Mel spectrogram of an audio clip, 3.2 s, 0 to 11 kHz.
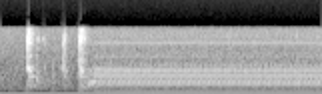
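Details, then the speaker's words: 1966 Collins/QRK 200S 12-inch 3-speed broadcast turntable motor, power-up test after cleaning and lubricating hardened old grease from motor and platter bearing, resting on workbench: clicks at switch-on then steady even low hum with faint bench buzz; runs smoothly. "not bad at all this thing would be quieter if it wasn't resting on my workbench"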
